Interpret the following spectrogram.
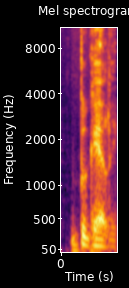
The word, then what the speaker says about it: Bukele: Bukele? Bukele, yeah. I think it's Bukele.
